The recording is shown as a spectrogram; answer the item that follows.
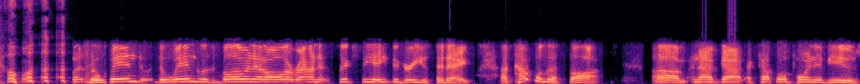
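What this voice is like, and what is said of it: Rough, unwell-sounding voice. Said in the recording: “excuse my voice. It's allergy season in North Texas.”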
